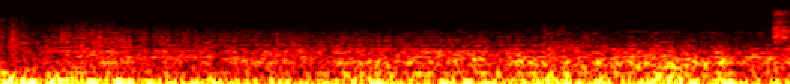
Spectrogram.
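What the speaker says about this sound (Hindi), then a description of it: "हाफिज सईद के लाहौर स्थित घर के बाहर हुए जोरदार विस्फोट" A massive bomb explosion outside a house in Lahore roars as a loud, sustained rumbling blast that fills the whole stretch with dense, crackling noise.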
